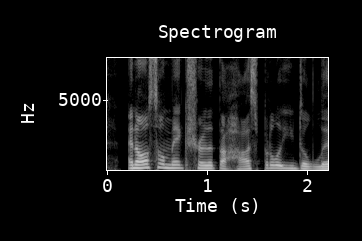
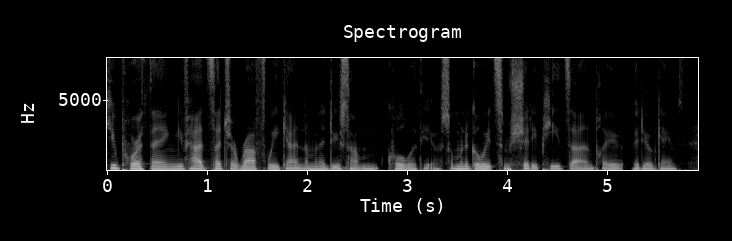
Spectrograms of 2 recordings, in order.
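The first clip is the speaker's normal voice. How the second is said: put-on softer, gentle mom voice to her boy; tender to son; 3 semitones lower, 8 dB quieter than usual. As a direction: comfort a tired child softly. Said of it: "I was like".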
